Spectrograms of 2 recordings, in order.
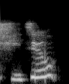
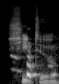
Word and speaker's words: Shittu: Okay, so my last name is Shitu. It's spelled Shittu. Shitu. And I like to tell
